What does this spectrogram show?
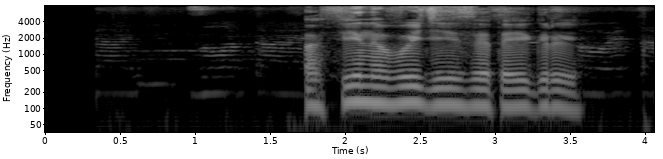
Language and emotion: Russian, angry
